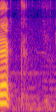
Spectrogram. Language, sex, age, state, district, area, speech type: Assamese, male, 45-60, Assam, Sivasagar, rural, read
